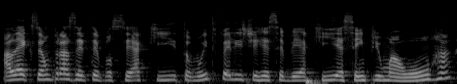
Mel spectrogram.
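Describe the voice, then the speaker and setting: Apresentadora brasileira de podcast, afirmativa. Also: female voice, medium pitch, fairly even intonation, a little fast. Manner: warm, affirming listener with frequent backchannels. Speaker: podcast host, therapist. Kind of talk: casual interview hosting.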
